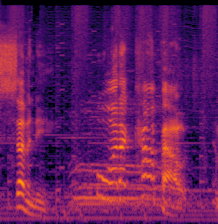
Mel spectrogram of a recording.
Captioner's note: crowd BOOOO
